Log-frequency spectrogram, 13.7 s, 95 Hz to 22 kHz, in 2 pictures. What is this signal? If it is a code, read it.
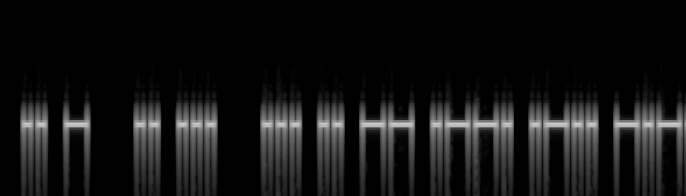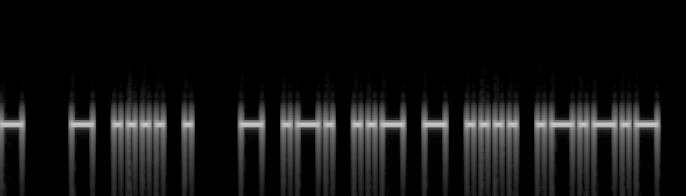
Morse code, heard as a keyed tone, about 17 wpm, 700 Hz. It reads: IT IS SIMPLY THE TRUTH.
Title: Sentences from Top 1000 Words - Review Part 4 - 17wpm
